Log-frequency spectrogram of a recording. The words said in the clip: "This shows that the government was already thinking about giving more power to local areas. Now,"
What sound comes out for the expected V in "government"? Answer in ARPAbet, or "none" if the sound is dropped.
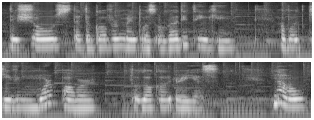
V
